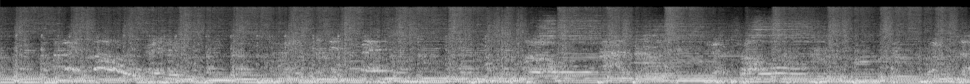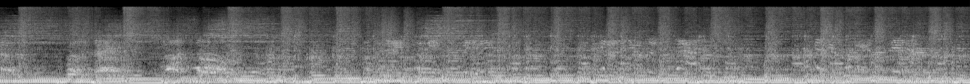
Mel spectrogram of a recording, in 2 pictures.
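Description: Punk rock band playing live, loud and dense, with fast steady drums, a stepping bass line and electric guitar.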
